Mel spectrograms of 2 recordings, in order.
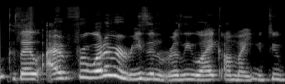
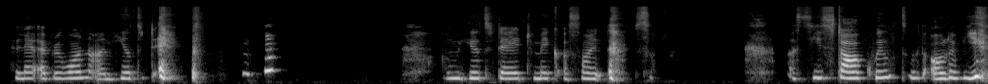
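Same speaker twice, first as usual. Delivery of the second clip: clumsy, bad, put-on British accent; 2 semitones higher than usual. Asked by someone to do the British accent, doing a British accent. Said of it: "can you do the British accent?".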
